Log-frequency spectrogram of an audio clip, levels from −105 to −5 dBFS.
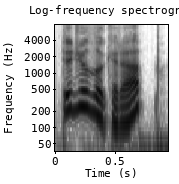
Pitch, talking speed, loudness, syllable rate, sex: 175 Hz, 320 wpm, -15 LUFS, 7.4 syllables/s, male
